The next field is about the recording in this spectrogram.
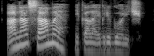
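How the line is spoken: Calm, smiling. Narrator (Russian): сказала Лебедуха, улыбаясь спокойно

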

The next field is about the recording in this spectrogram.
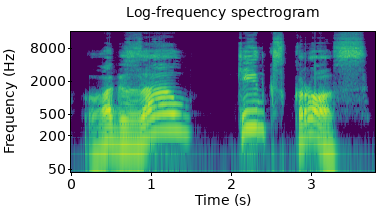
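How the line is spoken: Bursting laughter. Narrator (Russian): Дамблдор расхохотался

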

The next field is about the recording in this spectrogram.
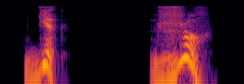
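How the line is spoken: Exclaimed. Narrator (Russian): воскликнул он

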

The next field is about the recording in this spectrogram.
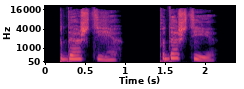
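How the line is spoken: Moaning. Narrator (Russian): Стонет тетя

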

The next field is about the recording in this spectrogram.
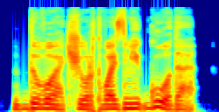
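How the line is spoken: Growling. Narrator (Russian): рычал, целуя шею

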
